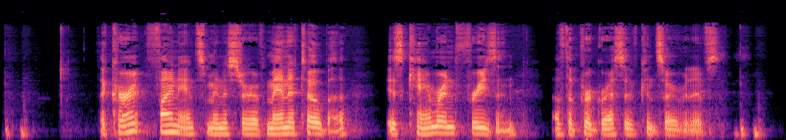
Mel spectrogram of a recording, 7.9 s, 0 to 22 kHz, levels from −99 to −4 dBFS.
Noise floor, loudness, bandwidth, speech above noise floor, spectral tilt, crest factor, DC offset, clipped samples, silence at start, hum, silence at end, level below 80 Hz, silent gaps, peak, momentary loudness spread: -47 dBFS; -19 LUFS; 12.5 kHz; 28 dB; -4.5 dB/octave; 18 dB; under 0.1%; under 0.1%; 0.05 s; none; 0.25 s; -56 dBFS; none; -2 dBFS; 13 LU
